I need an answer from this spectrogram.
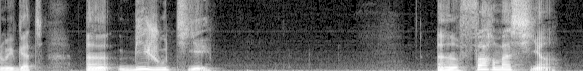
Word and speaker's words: pharmacien: Un pharmacien. So remember, P-H, so these combination of these two letters will produce the F sound.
